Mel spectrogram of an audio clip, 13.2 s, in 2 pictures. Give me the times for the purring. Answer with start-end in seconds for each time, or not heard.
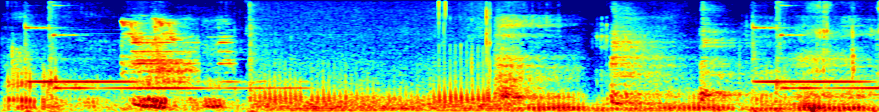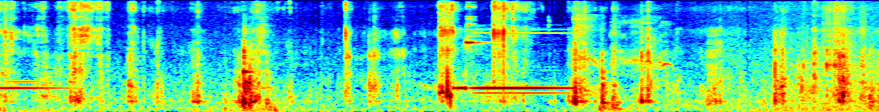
0.0-6.7.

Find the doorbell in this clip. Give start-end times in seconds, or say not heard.
0.1-2.2, 5.6-7.2, 9.9-11.7.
